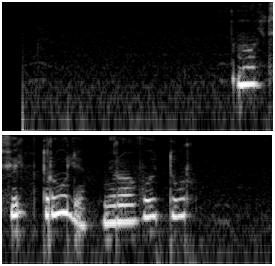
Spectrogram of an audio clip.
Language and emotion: Russian, sad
